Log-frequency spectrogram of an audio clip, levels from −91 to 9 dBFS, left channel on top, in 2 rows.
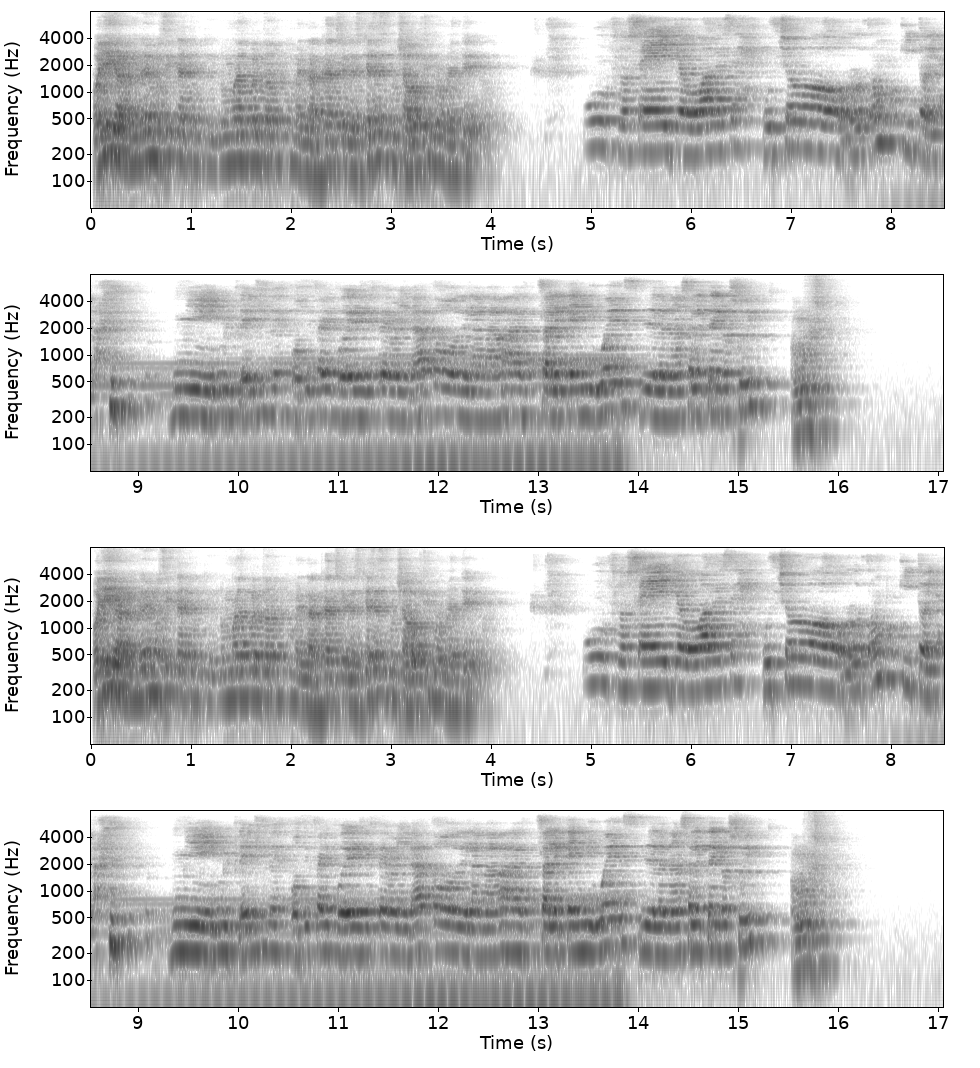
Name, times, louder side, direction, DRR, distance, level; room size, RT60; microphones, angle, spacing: voice 1, 0.0-3.8 15.5-15.8, right 1 dB, 55° right, -7 dB, 1.1 m, -30 dB
voice 2, 4.9-8.8 9.3-15.2, right 2 dB, 75° right, -2 dB, 0.4 m, -28 dB
sound 1, 7.2-13.9, left 1 dB, 15° right, 1.3 m, -45 dB
3.2 x 2.4 x 2.3 m, 0.76 s
head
